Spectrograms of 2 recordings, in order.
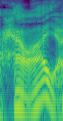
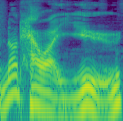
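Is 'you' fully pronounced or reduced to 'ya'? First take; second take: reduced; fully pronounced. First: The word 'you' is reduced to 'ya'. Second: The word 'you' is fully pronounced. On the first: The speaker calls it right. "everyone knows that it's, oh" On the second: The speaker calls it wrong. "to completely pronounce the U"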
